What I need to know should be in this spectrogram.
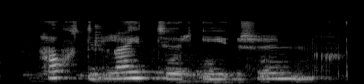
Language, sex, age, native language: Icelandic, female, 10, Icelandic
